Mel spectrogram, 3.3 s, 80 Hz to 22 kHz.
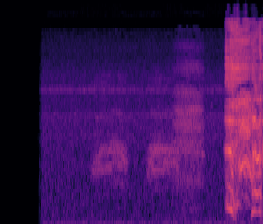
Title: coughing for 33 seconds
